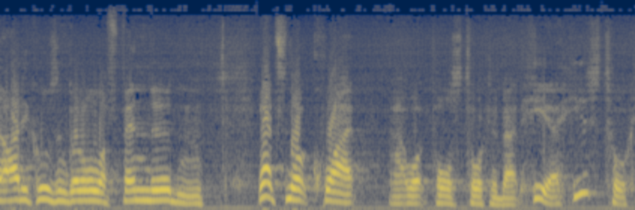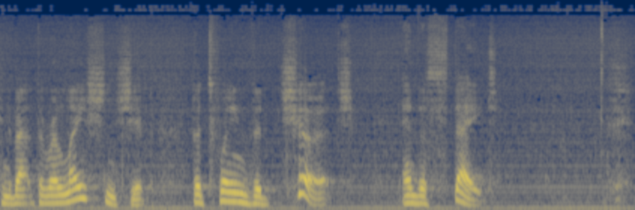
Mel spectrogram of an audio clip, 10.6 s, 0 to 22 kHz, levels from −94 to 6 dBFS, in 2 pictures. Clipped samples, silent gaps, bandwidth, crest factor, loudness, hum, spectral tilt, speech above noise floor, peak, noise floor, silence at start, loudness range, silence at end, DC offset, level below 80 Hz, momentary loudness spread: under 0.1%; none; over 20 kHz; 12 dB; -15 LUFS; none; -6.5 dB/octave; 22 dB; -2 dBFS; -36 dBFS; 0 s; 5 LU; 0 s; under 0.1%; -40 dBFS; 13 LU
